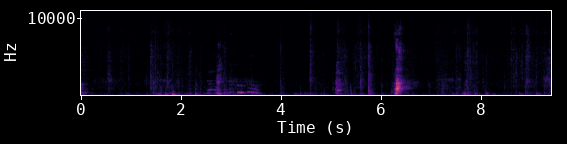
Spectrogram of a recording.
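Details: Callie, a pet dog, playing indoors with her owner; a single sharp, loud bark bursts out mid-clip, set among quiet thumps and movement, with human speech and commands heard earlier.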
